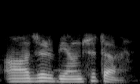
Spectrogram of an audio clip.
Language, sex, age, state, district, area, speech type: Nepali, male, 18-30, West Bengal, Darjeeling, rural, conversation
